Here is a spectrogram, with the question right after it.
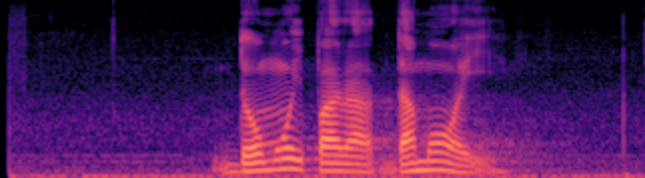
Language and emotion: Russian, neutral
